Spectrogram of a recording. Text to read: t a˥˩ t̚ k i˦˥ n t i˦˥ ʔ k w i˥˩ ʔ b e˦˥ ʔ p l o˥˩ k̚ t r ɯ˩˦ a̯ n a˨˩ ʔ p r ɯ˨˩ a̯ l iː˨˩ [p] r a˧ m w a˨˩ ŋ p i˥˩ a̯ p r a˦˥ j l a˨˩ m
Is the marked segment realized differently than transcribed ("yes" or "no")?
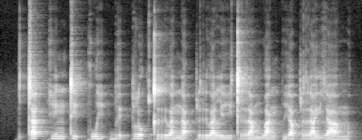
yes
